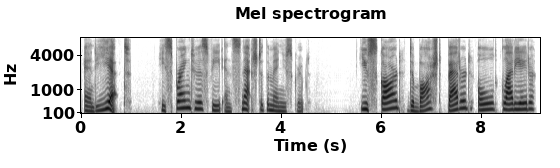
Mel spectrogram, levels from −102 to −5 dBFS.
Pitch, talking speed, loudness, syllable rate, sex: 215 Hz, 105 wpm, -20 LUFS, 3.6 syllables/s, female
